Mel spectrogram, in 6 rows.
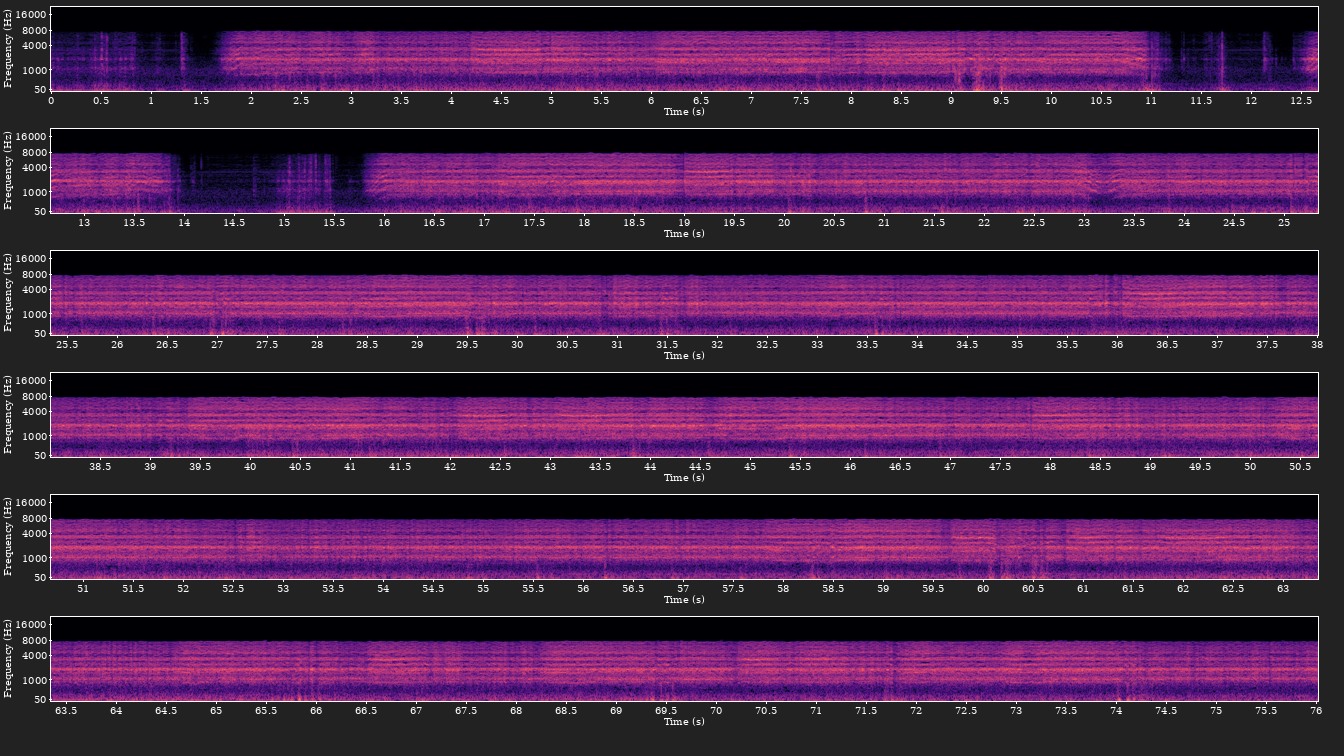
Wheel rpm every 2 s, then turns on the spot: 20, 200, 220, 220, 210, 110, 90, 20, 190, 220, 230, 190, 230, 230, 230, 230, 230, 230, 230, 230, 220, 230, 230, 230, 230, 230, 230, 230, 230, 220, 230, 230, 230, 230, 230, 230, 230, 230.
10-12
